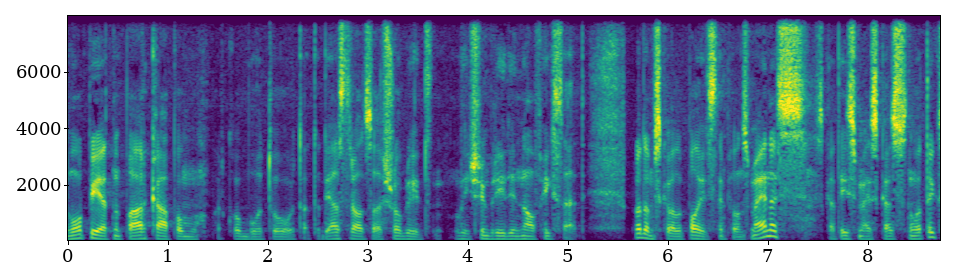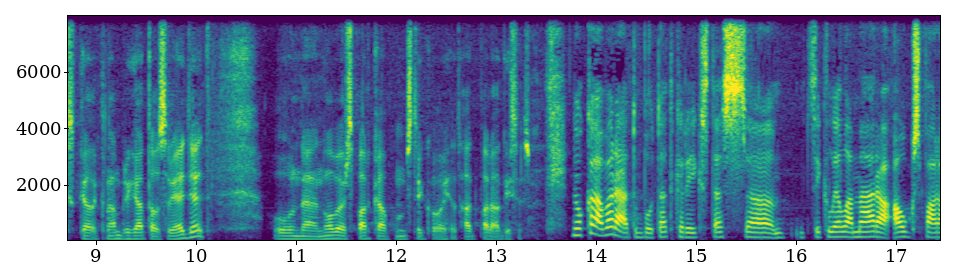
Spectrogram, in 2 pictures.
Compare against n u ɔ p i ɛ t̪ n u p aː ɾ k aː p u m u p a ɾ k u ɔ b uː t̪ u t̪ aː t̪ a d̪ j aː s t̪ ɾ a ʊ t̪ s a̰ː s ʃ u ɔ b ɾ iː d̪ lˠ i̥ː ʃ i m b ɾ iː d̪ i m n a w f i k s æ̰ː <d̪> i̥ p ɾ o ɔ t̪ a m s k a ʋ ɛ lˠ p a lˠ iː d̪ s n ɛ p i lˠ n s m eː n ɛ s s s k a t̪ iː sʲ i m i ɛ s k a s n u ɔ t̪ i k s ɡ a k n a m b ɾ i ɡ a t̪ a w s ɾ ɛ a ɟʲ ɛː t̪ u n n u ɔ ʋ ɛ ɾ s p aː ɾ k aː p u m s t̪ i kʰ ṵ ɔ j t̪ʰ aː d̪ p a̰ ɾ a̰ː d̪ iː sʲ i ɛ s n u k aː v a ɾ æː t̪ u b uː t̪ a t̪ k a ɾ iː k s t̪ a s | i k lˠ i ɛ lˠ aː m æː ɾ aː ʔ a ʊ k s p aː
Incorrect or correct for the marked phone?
incorrect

